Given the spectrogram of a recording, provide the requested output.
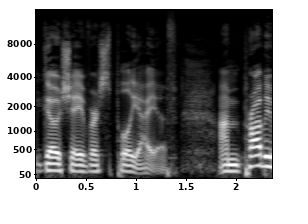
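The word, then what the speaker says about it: Gautier: Now in Louisiana that is actually very common last name and it's pronounced gocha but this person is not from Louisiana.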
